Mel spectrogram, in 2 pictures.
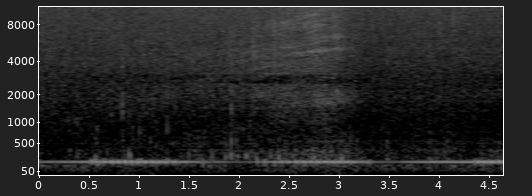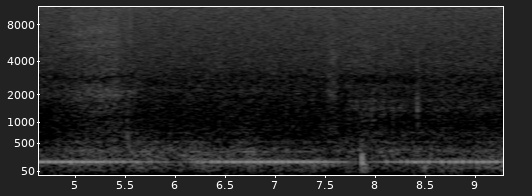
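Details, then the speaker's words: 2012 Camry Hybrid idling in electric mode, heard from inside the cabin, with OPT7 H11 LED low-beam bulbs on: low, steady hum with slow wavering whirr, gone when low beams are off. "Low beam headlights are turned on, and there's this humming sound in the background."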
